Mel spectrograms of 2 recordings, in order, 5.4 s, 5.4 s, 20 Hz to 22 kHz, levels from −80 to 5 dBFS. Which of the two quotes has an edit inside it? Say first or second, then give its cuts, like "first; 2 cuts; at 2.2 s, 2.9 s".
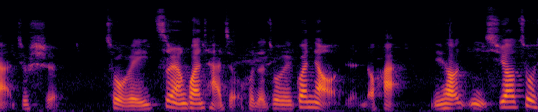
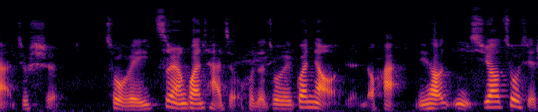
second; 1 cut; at 4.1 s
